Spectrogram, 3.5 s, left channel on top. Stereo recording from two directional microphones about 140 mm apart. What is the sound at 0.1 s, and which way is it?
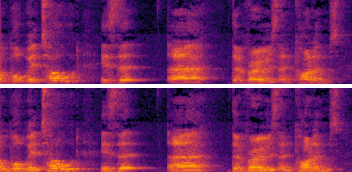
Speech, 15° right (ahead or behind).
